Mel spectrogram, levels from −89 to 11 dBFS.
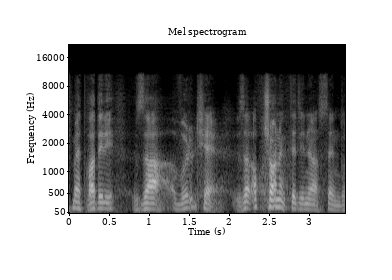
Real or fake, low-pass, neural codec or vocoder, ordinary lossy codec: fake; 10.8 kHz; codec, 16 kHz in and 24 kHz out, 0.4 kbps, LongCat-Audio-Codec, fine tuned four codebook decoder; Opus, 64 kbps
